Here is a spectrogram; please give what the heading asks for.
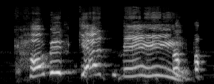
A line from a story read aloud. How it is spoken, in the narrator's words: yell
